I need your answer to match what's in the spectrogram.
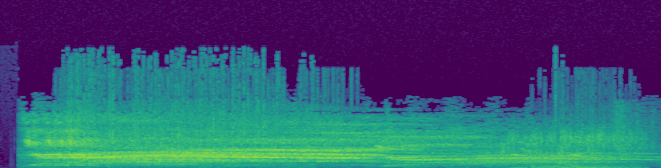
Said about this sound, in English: The first time any of us saw or heard a TIE fighter.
